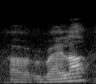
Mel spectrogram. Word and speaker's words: Rayella: Just to be specific, not in the room, I'm a girl and my name is Rayla. The spelling is Rayella, but it's pronounced Rayla.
